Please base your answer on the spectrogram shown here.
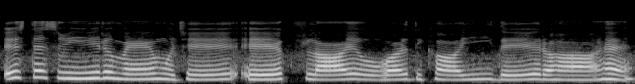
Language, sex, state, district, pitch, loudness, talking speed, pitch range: Hindi, male, Madhya Pradesh, Katni, 235 Hz, -15 LUFS, 95 wpm, 220-250 Hz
